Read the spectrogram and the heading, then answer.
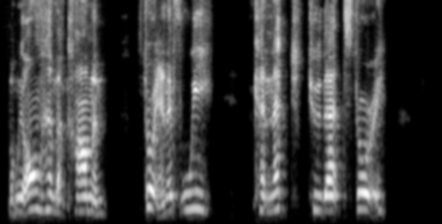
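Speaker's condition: Cerebral palsy; Connecticut

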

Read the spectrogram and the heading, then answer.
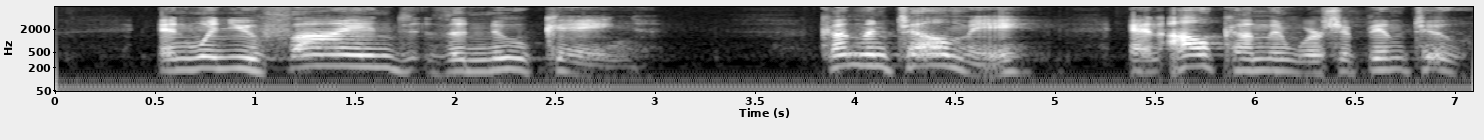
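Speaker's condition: No condition

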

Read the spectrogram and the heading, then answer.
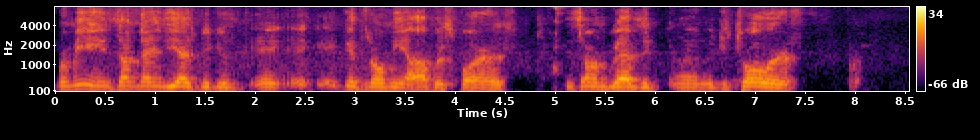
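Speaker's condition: Cerebral palsy; present since birth, Invacare power wheelchair with fitted seat, leg elevation and recline for repositioning; seated in Invacare power wheelchair

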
